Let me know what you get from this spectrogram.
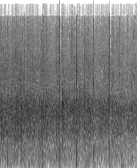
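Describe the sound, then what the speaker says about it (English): Audience applause at a wind energy forum between panels, a steady bed of crowd clapping with a few sharp, distinct nearby claps standing out at irregular intervals, no speech over it. "Everybody give Suzanne a big round of applause."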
